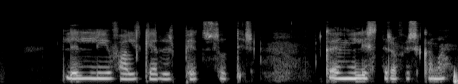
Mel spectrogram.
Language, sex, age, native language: Icelandic, female, 11, Icelandic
